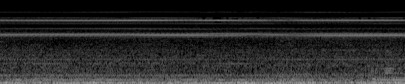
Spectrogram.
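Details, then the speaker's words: Potain MDT 219 tower crane hoist being stepped up through its speed steps: steady electric drive hum with a constant high whine and even low rumble, running smoothly at the second step. "Also, it's the same for the hoist. You can hear that's the first step, if you can hear it, and then second step,"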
